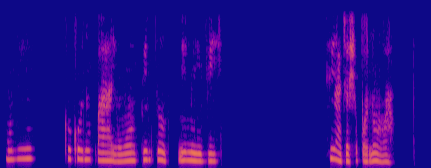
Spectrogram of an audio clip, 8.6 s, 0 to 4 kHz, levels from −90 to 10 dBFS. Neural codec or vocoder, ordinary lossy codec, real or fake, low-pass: none; none; real; 3.6 kHz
